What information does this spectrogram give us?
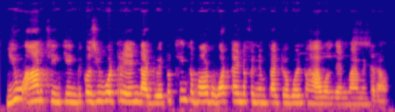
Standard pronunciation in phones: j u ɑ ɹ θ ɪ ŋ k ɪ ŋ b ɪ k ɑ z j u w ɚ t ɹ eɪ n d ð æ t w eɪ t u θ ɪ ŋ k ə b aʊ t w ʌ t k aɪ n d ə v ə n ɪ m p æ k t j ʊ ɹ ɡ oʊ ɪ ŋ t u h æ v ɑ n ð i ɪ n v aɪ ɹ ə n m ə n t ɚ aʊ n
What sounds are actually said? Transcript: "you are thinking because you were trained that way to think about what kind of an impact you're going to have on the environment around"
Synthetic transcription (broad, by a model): j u ɑ ɹ t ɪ ŋ k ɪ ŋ b ɪ k ɑ z j u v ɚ t ɹ eɪ n d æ t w eɪ t u t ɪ ŋ k ə b aʊ t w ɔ t k aɪ n d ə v ə n ɪ m p æ k t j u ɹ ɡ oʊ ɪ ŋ t u h æ v ɑ n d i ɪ n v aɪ ə m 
